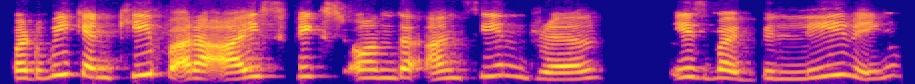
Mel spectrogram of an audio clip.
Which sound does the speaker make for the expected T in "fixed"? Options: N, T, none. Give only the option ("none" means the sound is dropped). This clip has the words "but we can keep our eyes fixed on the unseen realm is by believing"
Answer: T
